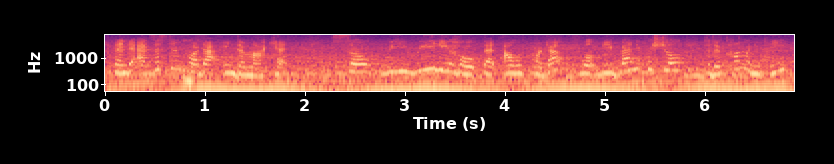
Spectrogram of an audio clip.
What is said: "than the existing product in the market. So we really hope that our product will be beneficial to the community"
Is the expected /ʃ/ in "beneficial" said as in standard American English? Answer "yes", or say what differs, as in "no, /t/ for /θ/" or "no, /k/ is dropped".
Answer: yes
